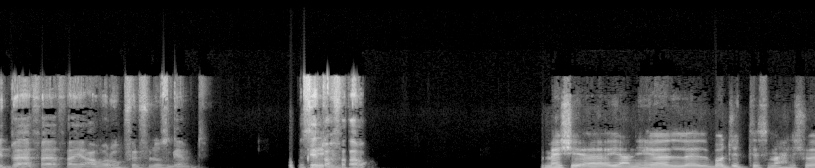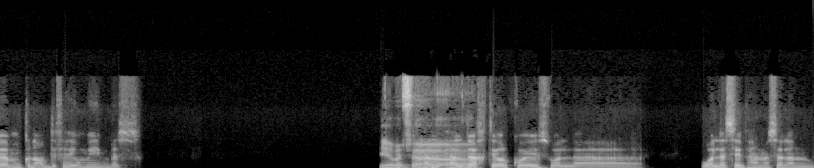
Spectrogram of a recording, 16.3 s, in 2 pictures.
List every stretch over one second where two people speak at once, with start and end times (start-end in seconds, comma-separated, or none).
none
